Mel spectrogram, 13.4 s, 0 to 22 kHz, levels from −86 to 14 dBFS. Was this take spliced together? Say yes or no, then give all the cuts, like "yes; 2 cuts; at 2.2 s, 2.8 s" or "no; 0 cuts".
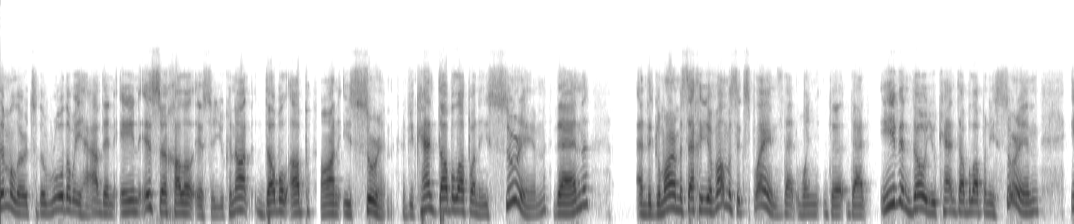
yes; 4 cuts; at 3.9 s, 5.0 s, 6.9 s, 7.9 s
